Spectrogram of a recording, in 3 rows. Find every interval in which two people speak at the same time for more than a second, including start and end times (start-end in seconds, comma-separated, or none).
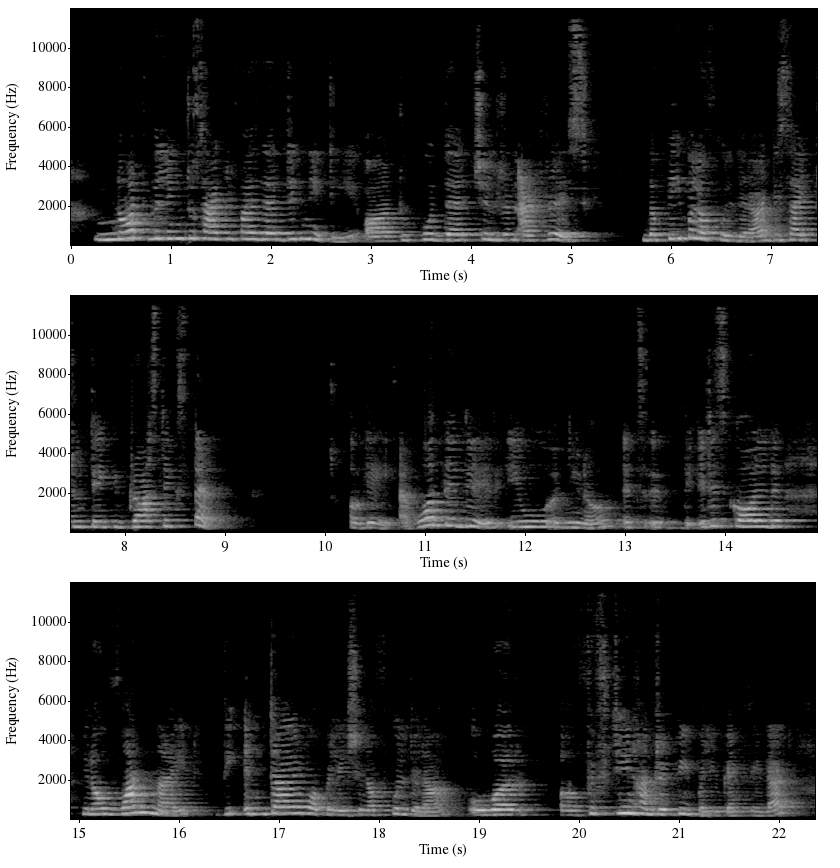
none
